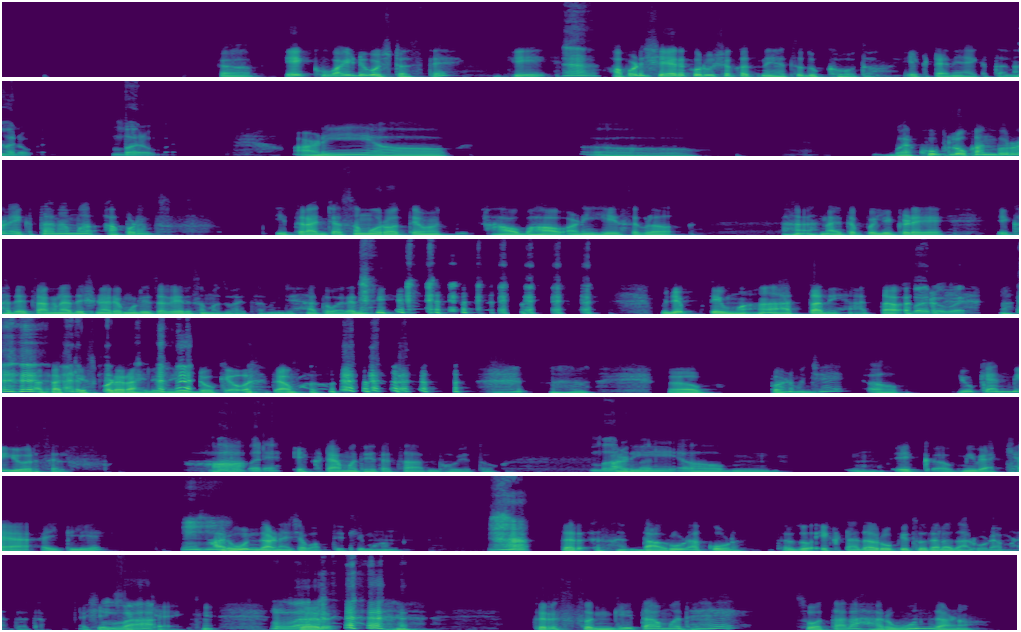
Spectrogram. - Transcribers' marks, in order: tapping; in English: "शेअर"; laughing while speaking: "नाहीतर"; laughing while speaking: "हातवाऱ्यांनी"; chuckle; laugh; "पण" said as "कुठे"; chuckle; other background noise; laugh; in English: "यू कॅन बी युअरसेल्फ"; chuckle
- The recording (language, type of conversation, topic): Marathi, podcast, संगीताच्या लयींत हरवण्याचा तुमचा अनुभव कसा असतो?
